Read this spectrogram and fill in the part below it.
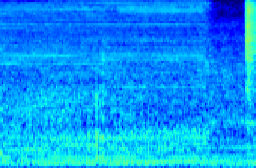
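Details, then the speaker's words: Keyless motorcycle with a failed receiver, after joining the pure yellow wire to the yellow-with-green wire to bypass it. At key-on with engine off, a quiet, steady low electric hum from the tank; fuel pump priming normally. "Siyempre, pag sinusi natin, good na yung ating fuel pump. Pakinggan natin."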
